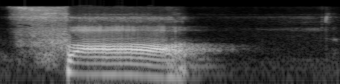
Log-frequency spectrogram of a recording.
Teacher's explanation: اوپر والے جو 2 دانت ہیں ان کا کنارہ نیچے والے ہونٹ کی تری والی جگہ پہ لگے گا تو فا پڑھا جاتا ہے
